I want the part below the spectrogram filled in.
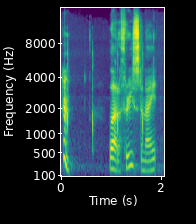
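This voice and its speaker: A woman's voice: on the low side, unhurried, background noise, close to an everyday voice. Hesitant guarded young woman traveler, as the reader voices her.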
